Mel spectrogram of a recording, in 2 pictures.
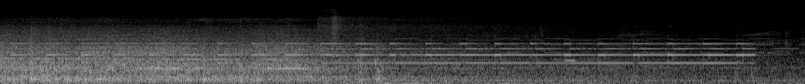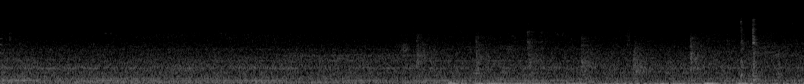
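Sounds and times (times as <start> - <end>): level crossing warning bells: 0.0 - 7.9
electric train rumbling: 0.0 - 16.0.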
